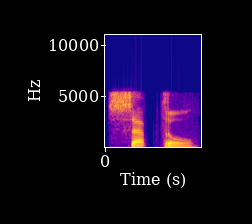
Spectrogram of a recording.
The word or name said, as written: septal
